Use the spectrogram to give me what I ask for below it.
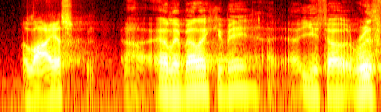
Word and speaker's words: Elimelech: Yeah, we usually pronounce it Elimelech, but it's Elimelech.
